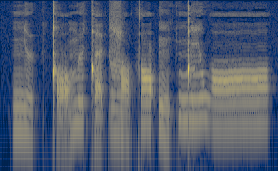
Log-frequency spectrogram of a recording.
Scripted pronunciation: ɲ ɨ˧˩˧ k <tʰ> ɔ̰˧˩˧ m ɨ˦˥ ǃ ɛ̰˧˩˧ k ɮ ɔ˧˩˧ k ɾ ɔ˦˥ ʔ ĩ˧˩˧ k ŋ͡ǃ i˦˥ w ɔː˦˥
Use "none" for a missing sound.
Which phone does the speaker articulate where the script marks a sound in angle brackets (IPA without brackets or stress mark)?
ǃ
